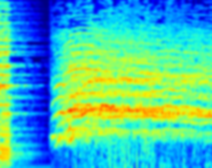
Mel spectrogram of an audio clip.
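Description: Sound effect of a group of children cheering, starting about half a second in after a short break and held in one long cheer that slowly fades.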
